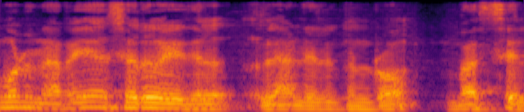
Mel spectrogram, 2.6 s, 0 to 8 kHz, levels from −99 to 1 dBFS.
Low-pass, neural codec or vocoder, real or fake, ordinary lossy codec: 7.2 kHz; vocoder, 24 kHz, 100 mel bands, Vocos; fake; none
